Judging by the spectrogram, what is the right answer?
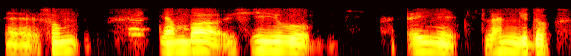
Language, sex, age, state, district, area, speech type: Manipuri, male, 18-30, Manipur, Chandel, rural, conversation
